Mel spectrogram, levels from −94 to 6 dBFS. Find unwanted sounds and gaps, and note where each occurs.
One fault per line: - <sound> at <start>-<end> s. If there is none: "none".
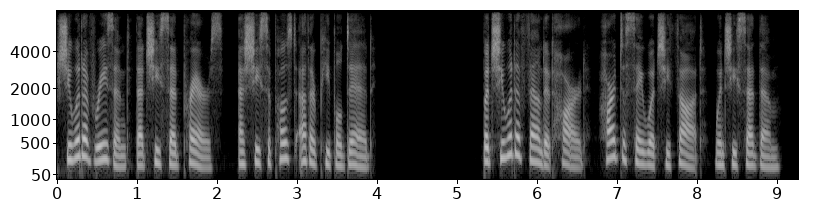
none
